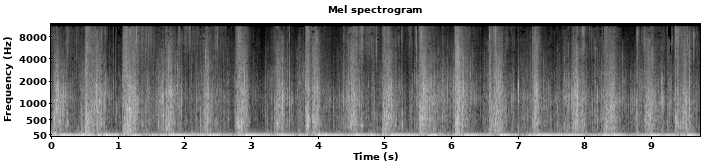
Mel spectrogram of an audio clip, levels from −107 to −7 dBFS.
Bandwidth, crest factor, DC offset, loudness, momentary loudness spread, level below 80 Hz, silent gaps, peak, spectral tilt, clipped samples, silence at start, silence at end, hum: 11 kHz; 12 dB; under 0.1%; -36 LUFS; 7 LU; -32 dBFS; none; -12 dBFS; -4.5 dB/octave; under 0.1%; 0 s; 0 s; none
